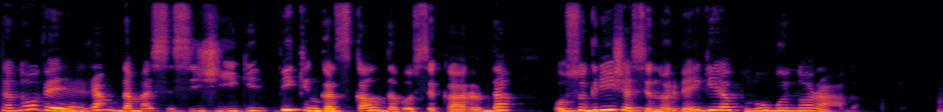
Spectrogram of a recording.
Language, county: Lithuanian, Utena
